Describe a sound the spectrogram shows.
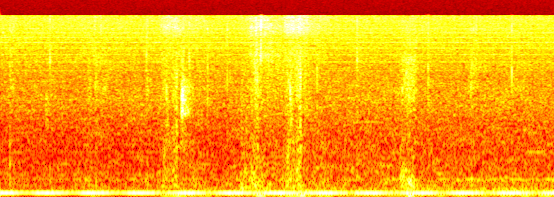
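Footsteps patter on pavement.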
